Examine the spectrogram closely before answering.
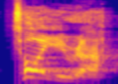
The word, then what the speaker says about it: Torah: Because, in Ashkenaz Jewish pronunciation, the Torah is not the Torah, it's not the Torah, it's Toira.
